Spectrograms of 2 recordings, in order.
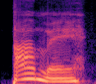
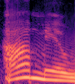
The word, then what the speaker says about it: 雨: Ame has two syllables. The first syllable is a and the second syllable is me.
